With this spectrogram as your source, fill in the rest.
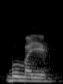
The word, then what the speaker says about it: Bumaye: Bumaye.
